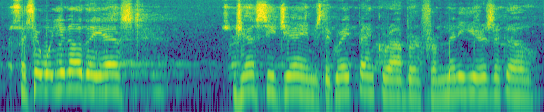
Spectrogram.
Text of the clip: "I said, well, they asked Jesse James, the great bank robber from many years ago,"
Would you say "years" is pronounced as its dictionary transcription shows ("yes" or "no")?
yes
